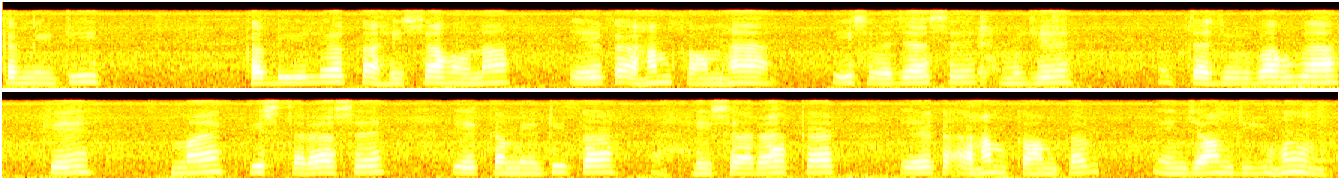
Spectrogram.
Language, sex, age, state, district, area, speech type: Urdu, female, 60+, Bihar, Gaya, urban, spontaneous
